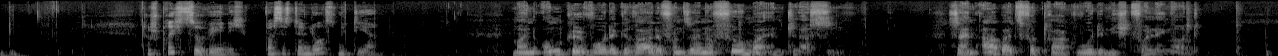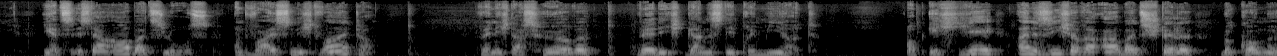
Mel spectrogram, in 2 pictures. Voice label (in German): Dialog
